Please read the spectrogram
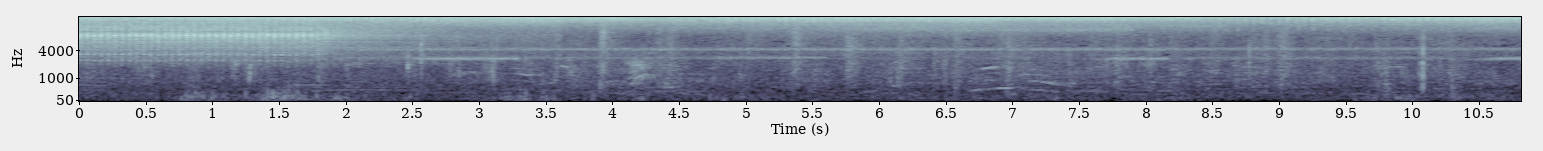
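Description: Night-time insect chorus: one insect trills steadily and high throughout, while a shorter buzzing call repeats about every two and a half seconds. A louder, higher buzz runs through the first two seconds and then stops.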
